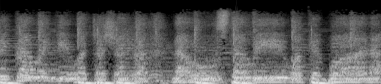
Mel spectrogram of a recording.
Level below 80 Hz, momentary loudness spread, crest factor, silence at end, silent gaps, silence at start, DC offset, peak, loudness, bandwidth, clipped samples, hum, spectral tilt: -16 dBFS; 3 LU; 12 dB; 0 s; none; 0 s; under 0.1%; 0 dBFS; -13 LUFS; 14 kHz; under 0.1%; none; -5.5 dB/octave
